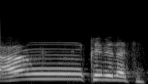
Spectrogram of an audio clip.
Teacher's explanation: النون الساكنة جي بعدها القاف من حروف الاستعلاء ومن حروف ايضا الاخفاء فبفخم الغنة عند حروف الاستعلاء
